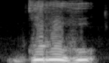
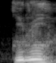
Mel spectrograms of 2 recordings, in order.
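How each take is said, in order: First: The word ends with an added echo syllable 'hu'. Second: The word ends plainly with no echo vowel. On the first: This is the modern Indian pronunciation. "Modern India, you can say guruhu" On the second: This is the ancient pronunciation. "In ancient times, it would just, even at the end of a word group, it would just have been pronounced guru"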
